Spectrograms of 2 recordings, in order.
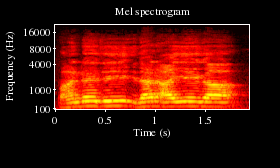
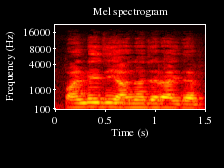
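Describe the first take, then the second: First: Louder, higher, slowly lengthened request; long dirgha call. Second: Everyday, unstretched request; short hrasva call. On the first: Teacher calling Pandey ji over, lengthened dirgha. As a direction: stretch the long vowels as you call. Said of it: "दीर्घ हो गया". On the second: Teacher asking Pandey ji over, short hrasva. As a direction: call someone nearby with short vowels. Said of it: "ये ह्रस्व हो गया". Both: Shown as a demonstration.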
